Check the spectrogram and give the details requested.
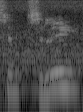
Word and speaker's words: Chili: Is it Chile or Silly? Am I pronouncing it right? I might be not pronouncing it right. I about to send more pictures. before turn. Oh, Meu is being meu. No. Oh, no. No, you didn't. Like silly. Okay. Like it's pronounced like silly.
